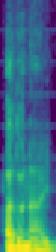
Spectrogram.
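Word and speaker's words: אֲדֹנָי: manière erronée et profane, on écrit le tétragramme comme ceci, mais on le prononce autrement. Et donc quand on voit normalement ceci le tétragramme, on doit lire normalement ceci. Adonai.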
